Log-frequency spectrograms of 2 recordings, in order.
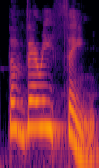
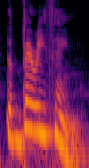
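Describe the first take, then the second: First: Slow, high-pitched delighted echo; tickled echo. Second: Put-on higher-pitched girlish delight; delighted exclamation. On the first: Missus Beebe echoing Polly's delight, tickled. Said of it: "tickled to death to see their delight". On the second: Polly finding a place for the flowers, delighted. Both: A narrator's reading.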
